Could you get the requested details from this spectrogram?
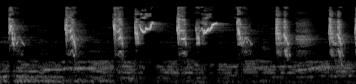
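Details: Long-tailed shrike singing in fighting mode, its song carrying sparrow-like chirps: short harsh buzzy bursts repeated about every half second, mixed with a few thin rising whistles. A faint low hum sits underneath.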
